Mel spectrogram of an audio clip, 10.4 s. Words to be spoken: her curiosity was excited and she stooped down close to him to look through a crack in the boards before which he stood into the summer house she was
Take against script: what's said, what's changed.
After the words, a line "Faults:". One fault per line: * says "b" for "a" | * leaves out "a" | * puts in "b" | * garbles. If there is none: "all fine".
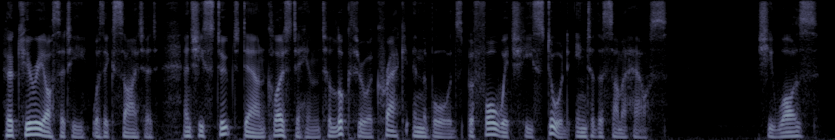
her curiosity was excited and she stooped down close to him to look through a crack in the boards before which he stood into the summer house she was
Faults:
all fine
